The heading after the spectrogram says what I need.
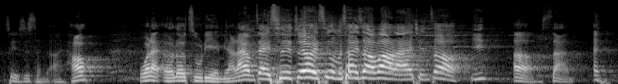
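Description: A young man tells a lively testimony story to a youth group, often asking the audience questions. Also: sits high, very fast, faint music behind. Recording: reverberant hall.

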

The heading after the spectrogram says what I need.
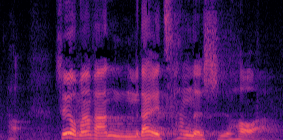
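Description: Fast and sing-song, a man's voice on the high side directs a choir rehearsal, with slight background noise. He sings lines to demonstrate, counts the singers in, and patiently repeats what he wants. Piano accompaniment sounds behind him amid long hall reverb.

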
